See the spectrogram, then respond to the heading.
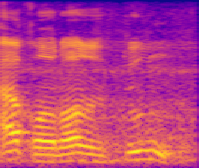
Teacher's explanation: اقررتم، اقرار کیا تم نے، تو یہاں قاف جو ہے موٹے حروف میں سے ہے، آپ نے قاف کو موٹا ادا کرنا ہے، اور پہلی را دوسری را جو ہے نا ان کو آپ نے موٹا پڑھنا ہے۔ را ساکن سے پہلے زبر ہو تو را کو موٹا پڑھنا ہوتا ہے، اور را کے اوپر زبر ہو تو پھر بھی را کو موٹا پڑھنا ہوتا ہے۔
